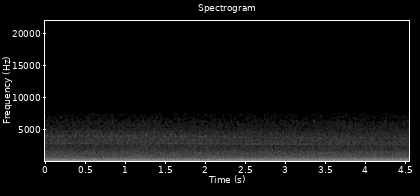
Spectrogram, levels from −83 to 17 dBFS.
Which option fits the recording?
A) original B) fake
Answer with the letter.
A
